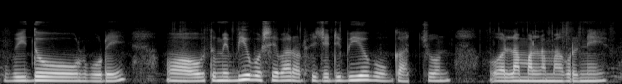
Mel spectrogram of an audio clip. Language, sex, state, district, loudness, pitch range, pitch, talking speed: Chakma, female, Tripura, Dhalai, -16 LUFS, 165-180 Hz, 170 Hz, 155 wpm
